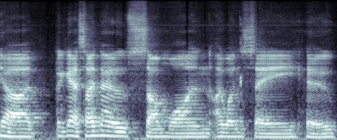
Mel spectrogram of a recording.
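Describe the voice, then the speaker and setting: Audible room echo surrounds a man speaking at a fairly low pitch with a British accent. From Britain. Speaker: podcast host. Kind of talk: podcast interview.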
